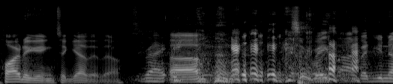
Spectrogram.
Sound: laughs

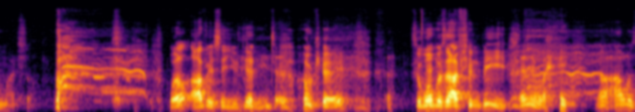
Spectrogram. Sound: laughs

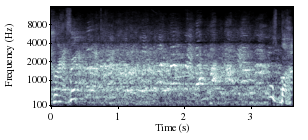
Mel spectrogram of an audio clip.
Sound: audience laughing

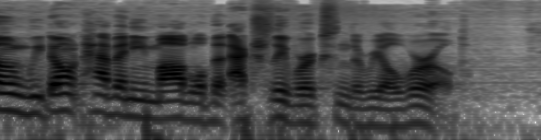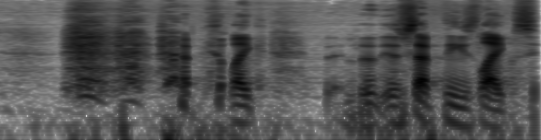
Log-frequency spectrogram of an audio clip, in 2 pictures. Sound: laughing

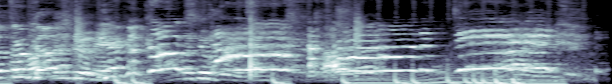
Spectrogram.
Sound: laughs

